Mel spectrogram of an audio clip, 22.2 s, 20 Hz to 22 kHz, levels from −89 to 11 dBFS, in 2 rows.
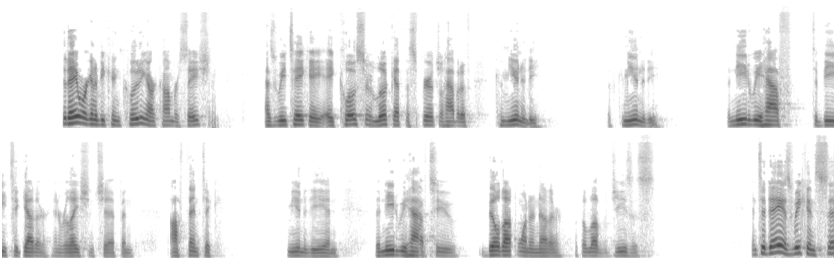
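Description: Speech with dropped network packets. In repeated packet loss (robotic sound) from 2.73 to 3.01 s, just before "as we take a", seven gaps of up to 20 ms each were patched by extending prior audio, leaving half that stretch synthetic, choppy and robotic. Short concealed packet loss, where 20 to 40 ms failed to arrive and was filled in, leaves brief smears or wobbles at 4.87 to 4.95 s, at 6.69 s after "the spiritual habit of", at 11.33 to 11.39 s between "we have to be" and "in relationship and authentic", at 16.61 to 16.67 s, and at 17.85 to 17.93 s.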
